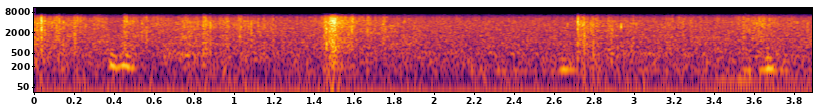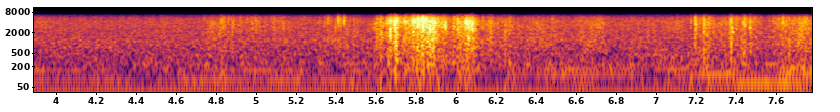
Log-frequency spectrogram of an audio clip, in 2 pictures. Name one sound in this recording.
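A cat rolls about, its fur rustling and scuffing against a hard floor.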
